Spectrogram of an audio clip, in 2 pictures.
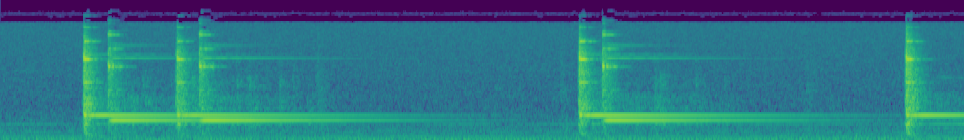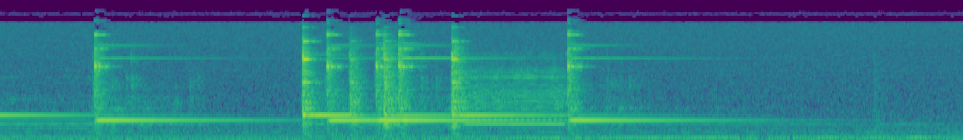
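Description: Doorbell chime rung over and over by a visitor at the door. Each ring is a falling two-note ding-dong that dies away slowly. The rings come a few seconds apart at first, then several quick presses pile up on each other near the end.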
